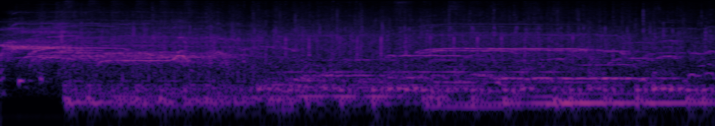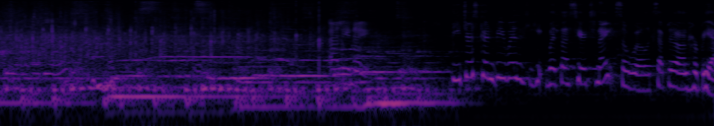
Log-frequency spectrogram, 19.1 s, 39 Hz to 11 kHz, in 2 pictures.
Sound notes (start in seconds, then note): 6.5 applause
